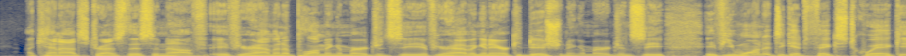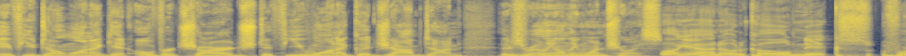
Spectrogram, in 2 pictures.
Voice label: RADIO AD; nicks plumbing radio ads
